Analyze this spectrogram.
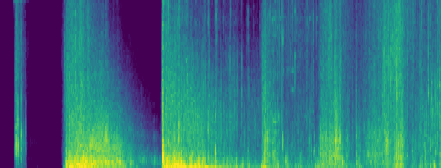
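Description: A heavy stone slab grinds upward.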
